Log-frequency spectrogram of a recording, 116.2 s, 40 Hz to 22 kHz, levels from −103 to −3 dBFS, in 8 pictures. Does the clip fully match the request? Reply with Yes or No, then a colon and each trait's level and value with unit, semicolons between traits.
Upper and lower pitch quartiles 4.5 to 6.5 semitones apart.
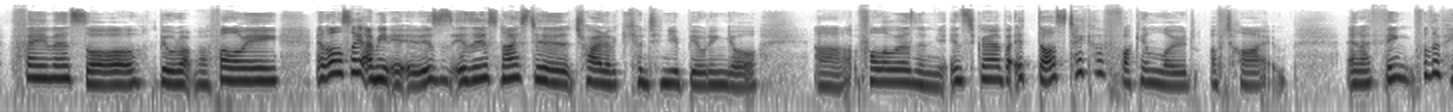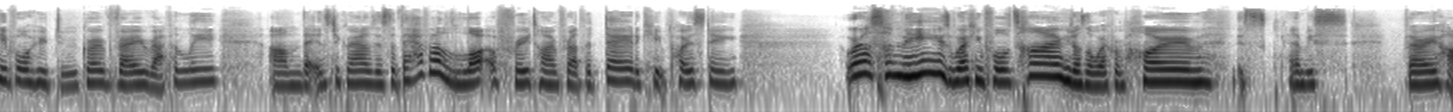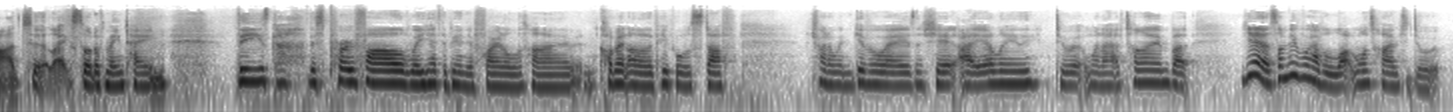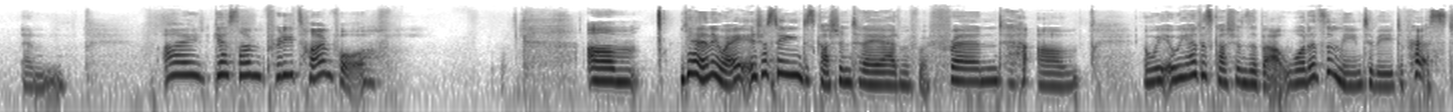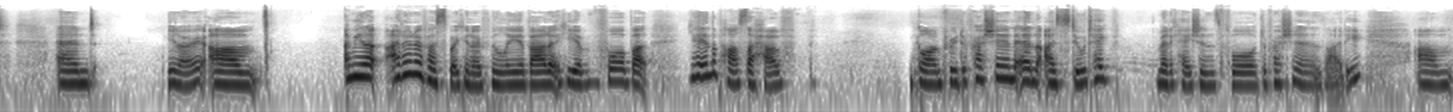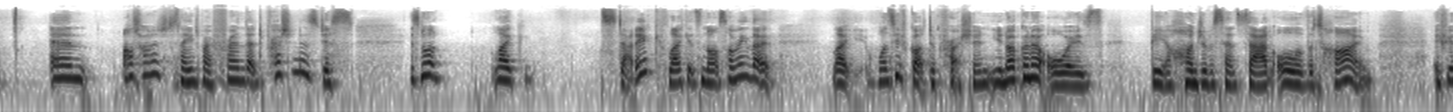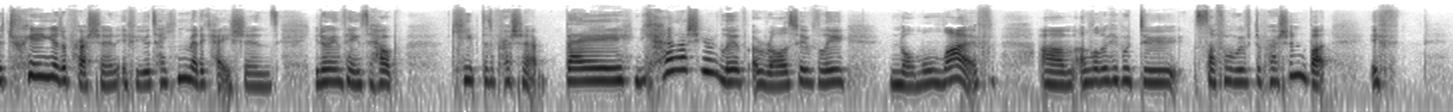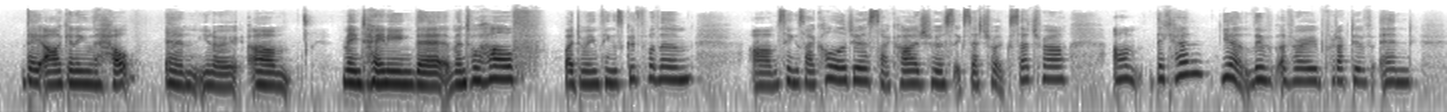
No: average, 4.0 semitones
